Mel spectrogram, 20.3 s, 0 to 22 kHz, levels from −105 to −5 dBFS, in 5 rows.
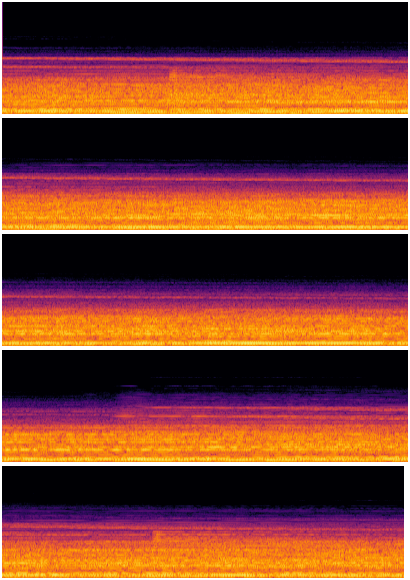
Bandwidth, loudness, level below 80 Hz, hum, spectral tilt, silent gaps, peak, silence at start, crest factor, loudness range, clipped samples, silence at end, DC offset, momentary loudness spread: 3 kHz; -18 LUFS; -30 dBFS; none; -10.5 dB/octave; none; -4 dBFS; 0 s; 12 dB; 1 LU; under 0.1%; 0 s; under 0.1%; 3 LU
